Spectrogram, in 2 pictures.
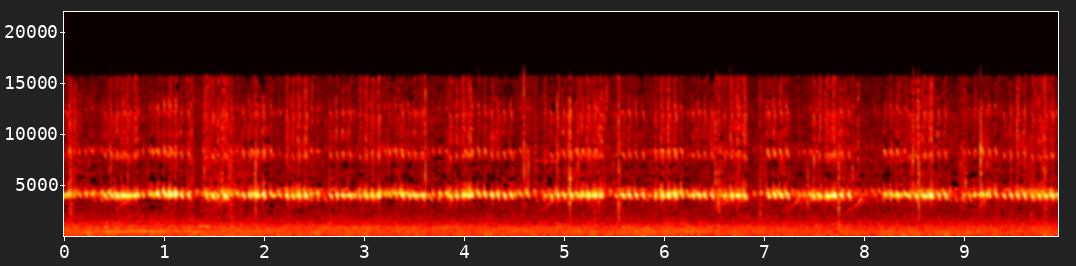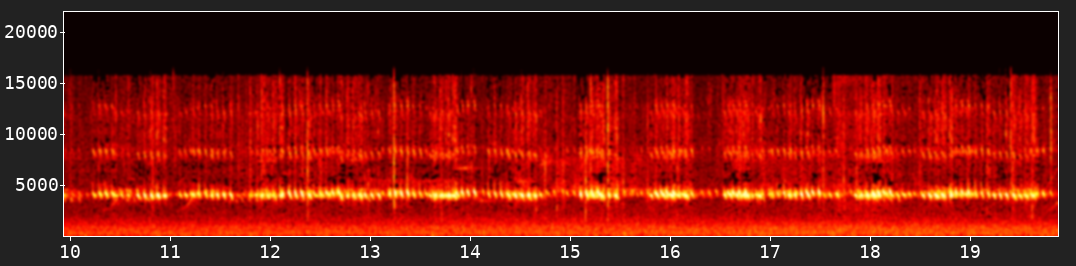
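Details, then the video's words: Cricket chorus offered for relaxation and stress relief, a steady high-pitched pulsed chirping that runs nearly the whole time in short trilled bursts, with faint lower tones early on and scattered clicks. "Les grillons || Bruit de Grillons Pour la Relaxation Anti Stress"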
